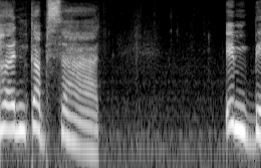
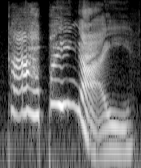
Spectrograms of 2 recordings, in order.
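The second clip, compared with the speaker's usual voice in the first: much higher, bewildered cry; puzzled surprise; 9 semitones higher than usual. Acted. Sister baffled that the workers keep it secret, higher in surprise. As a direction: react as if it makes no sense.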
